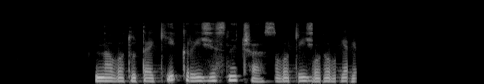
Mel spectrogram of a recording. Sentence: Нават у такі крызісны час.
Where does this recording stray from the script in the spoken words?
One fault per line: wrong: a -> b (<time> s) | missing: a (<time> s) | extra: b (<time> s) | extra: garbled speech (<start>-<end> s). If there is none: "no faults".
extra: garbled speech (2.7-3.6 s)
